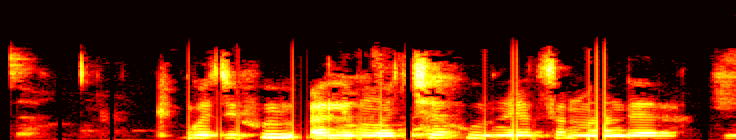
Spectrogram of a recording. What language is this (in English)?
Swahili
